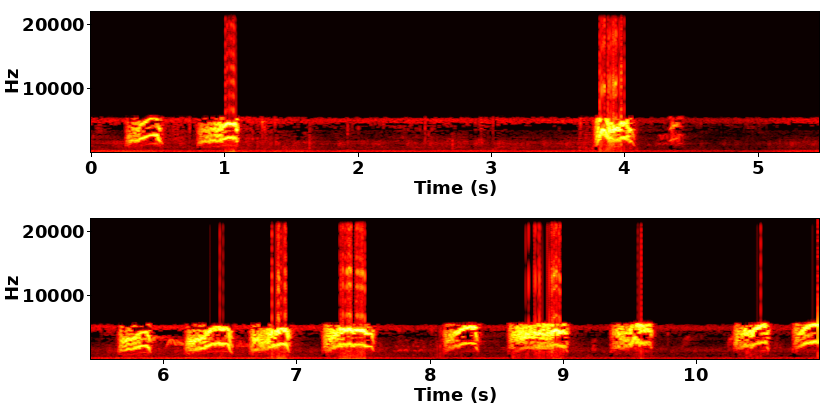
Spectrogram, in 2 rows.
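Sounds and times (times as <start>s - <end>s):
red-whiskered bulbul distress call: 0.2s - 1.2s, 3.8s - 4.6s, 5.6s - 10.9s.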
